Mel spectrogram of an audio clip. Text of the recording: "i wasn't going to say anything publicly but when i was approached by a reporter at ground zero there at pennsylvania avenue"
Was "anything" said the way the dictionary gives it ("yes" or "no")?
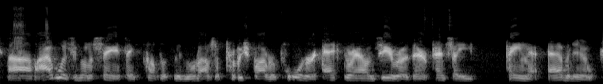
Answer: no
